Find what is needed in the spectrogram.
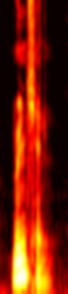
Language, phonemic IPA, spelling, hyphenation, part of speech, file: German, /ˈmʏnçən/, München, Mün‧chen, proper noun, De-München.ogg
- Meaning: Munich (the capital and largest city of Bavaria, Germany)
